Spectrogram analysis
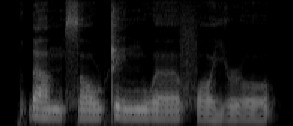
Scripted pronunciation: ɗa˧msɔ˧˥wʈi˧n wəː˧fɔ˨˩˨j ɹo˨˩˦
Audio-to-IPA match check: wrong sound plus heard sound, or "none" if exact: none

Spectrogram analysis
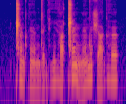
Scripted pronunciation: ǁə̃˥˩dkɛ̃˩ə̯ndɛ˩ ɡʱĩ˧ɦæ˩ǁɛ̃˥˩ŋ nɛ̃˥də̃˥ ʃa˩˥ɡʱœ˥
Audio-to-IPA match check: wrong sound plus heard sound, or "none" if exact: æ˩ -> a˩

